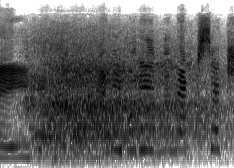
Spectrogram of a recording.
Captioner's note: audience laughing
